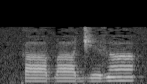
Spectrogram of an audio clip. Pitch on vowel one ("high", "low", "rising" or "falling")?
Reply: low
